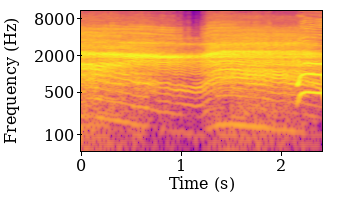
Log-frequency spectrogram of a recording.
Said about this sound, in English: Suddenly, there's a beeping noise behind him. He turns around sharply, and from behind some helictites rises a large, hairy monster. The monster lets out a terribly menacing but strangely robotic roar.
